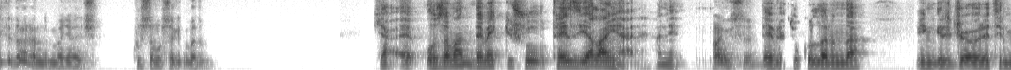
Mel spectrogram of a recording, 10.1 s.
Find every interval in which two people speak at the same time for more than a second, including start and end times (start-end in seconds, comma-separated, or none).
none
